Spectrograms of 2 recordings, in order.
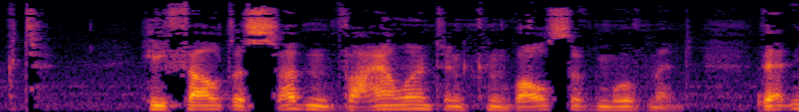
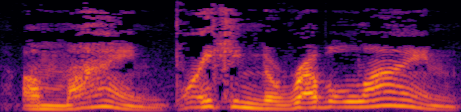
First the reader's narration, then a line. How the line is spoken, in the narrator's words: cried Warner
